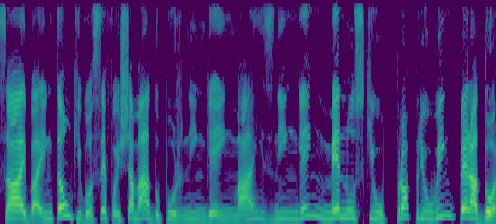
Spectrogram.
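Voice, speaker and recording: Using a booming, put-on character voice, a woman speaks at a very slow pace with hardly any pauses, a fairly high pitch and lively intonation, on a very clean recording with a silent background. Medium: read story. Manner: booming, imperious.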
